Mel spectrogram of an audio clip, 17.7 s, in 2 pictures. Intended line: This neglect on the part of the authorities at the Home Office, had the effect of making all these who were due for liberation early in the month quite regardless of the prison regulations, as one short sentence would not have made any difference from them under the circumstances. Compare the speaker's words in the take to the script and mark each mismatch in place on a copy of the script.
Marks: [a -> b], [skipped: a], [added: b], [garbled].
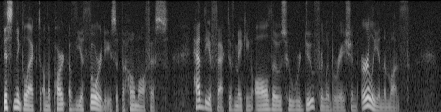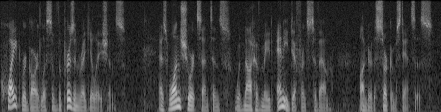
This neglect on the part of the authorities at the Home Office, had the effect of making all [these -> those] who were due for liberation early in the month quite regardless of the prison regulations, as one short sentence would not have made any difference [from -> to] them under the circumstances.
